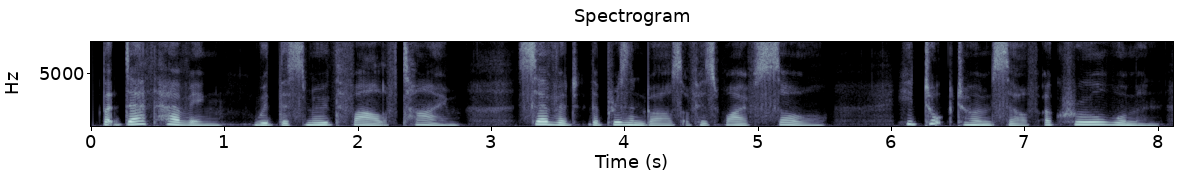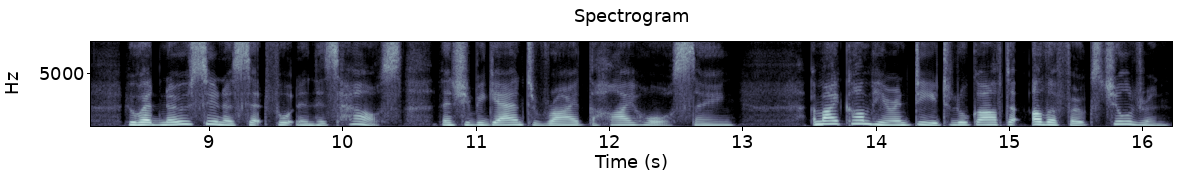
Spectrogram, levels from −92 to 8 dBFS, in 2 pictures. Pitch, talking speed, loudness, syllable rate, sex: 195 Hz, 195 wpm, -21 LUFS, 5.0 syllables/s, female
